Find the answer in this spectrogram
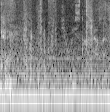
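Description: Faint whispered talk among people at a meeting table, over a steady low electrical hum.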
